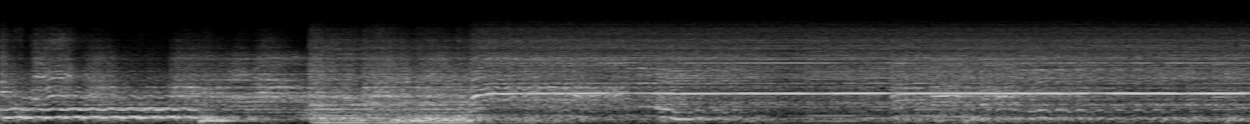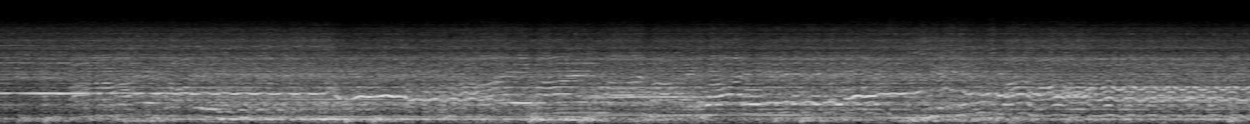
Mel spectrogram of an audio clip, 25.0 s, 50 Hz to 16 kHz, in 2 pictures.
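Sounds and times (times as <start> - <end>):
gospel choir singing: 0.0 - 25.0.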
